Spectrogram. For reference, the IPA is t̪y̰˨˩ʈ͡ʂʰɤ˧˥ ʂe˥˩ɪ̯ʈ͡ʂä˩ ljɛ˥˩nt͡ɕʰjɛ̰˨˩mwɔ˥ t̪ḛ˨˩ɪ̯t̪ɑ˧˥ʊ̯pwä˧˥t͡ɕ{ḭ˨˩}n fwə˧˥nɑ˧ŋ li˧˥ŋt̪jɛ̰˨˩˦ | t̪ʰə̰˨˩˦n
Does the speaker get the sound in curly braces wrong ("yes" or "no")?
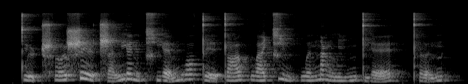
yes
